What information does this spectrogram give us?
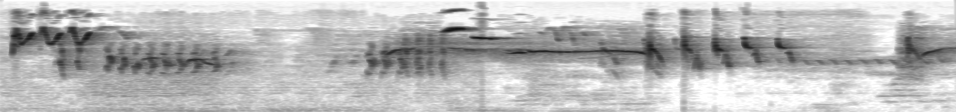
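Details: Oriental magpie-robin delivering a 'fighter' song dense with fill-in phrases: fast rattling trills, a long clear whistled stretch, sharp clicks and rising slurred notes in a varied, nonstop stream over faint background hum.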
